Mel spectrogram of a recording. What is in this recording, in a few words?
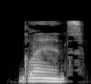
"Glance", English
